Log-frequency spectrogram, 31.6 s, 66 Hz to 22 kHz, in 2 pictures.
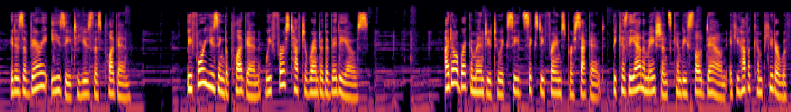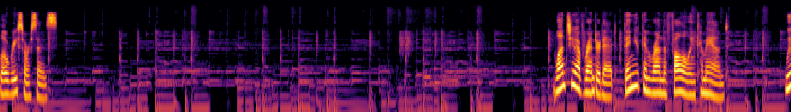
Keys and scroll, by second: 7.6 Up, 8.1 Up, 14.0 Return, 20.7 Left, 21.1 space, 29.5 q, 30.6 q, 30.7 Tab, 30.8 ctrl+l.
